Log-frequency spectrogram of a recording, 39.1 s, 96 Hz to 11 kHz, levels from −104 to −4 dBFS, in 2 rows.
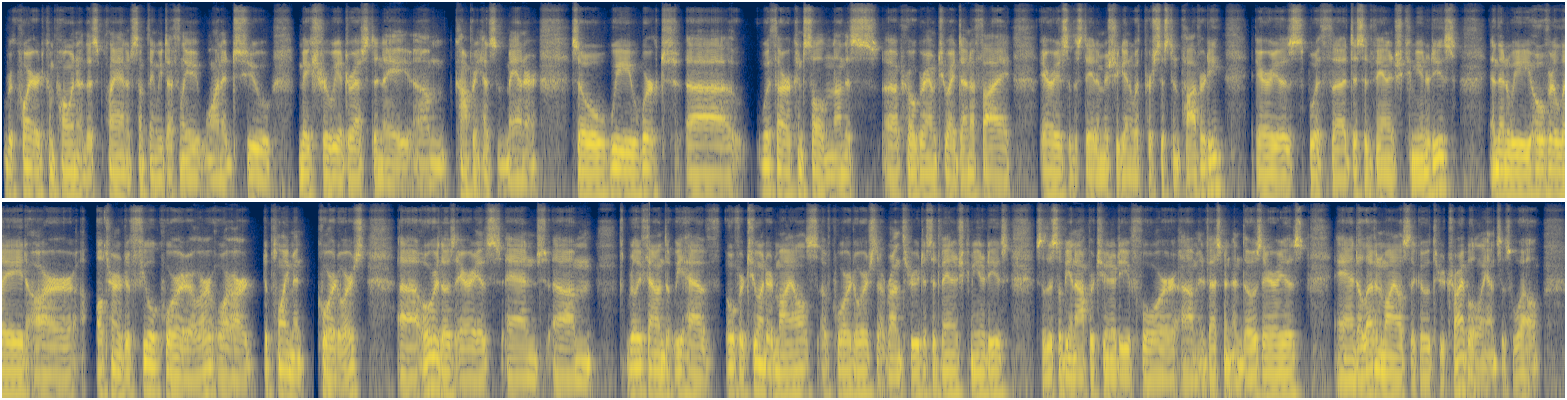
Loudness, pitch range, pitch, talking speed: -16 LUFS, 80-95 Hz, 85 Hz, 155 wpm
